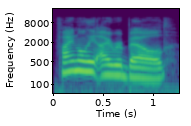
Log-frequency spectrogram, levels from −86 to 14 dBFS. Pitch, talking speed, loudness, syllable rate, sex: 200 Hz, 140 wpm, -13 LUFS, 6.0 syllables/s, female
